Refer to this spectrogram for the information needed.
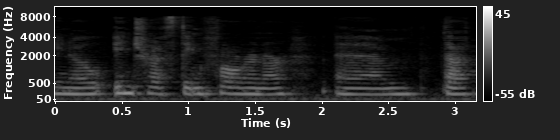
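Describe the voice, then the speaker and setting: A woman's fairly low, somewhat breathy voice in a strong Irish accent, flat and monotone at a moderate pace, with audible room echo. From Ireland. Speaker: YouTuber. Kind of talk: personal vlog monologue. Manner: hesitant, many fillers.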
